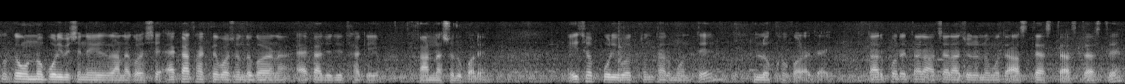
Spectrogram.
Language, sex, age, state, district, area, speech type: Bengali, male, 45-60, West Bengal, Purba Bardhaman, rural, spontaneous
